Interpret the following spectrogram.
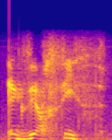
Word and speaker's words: exercice: X, as in exercice. And the X is actually pronounced like eggs, E-G-G-S.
